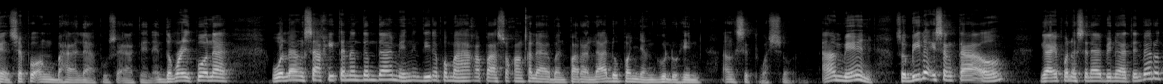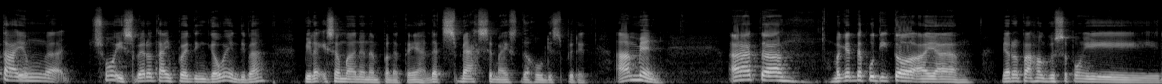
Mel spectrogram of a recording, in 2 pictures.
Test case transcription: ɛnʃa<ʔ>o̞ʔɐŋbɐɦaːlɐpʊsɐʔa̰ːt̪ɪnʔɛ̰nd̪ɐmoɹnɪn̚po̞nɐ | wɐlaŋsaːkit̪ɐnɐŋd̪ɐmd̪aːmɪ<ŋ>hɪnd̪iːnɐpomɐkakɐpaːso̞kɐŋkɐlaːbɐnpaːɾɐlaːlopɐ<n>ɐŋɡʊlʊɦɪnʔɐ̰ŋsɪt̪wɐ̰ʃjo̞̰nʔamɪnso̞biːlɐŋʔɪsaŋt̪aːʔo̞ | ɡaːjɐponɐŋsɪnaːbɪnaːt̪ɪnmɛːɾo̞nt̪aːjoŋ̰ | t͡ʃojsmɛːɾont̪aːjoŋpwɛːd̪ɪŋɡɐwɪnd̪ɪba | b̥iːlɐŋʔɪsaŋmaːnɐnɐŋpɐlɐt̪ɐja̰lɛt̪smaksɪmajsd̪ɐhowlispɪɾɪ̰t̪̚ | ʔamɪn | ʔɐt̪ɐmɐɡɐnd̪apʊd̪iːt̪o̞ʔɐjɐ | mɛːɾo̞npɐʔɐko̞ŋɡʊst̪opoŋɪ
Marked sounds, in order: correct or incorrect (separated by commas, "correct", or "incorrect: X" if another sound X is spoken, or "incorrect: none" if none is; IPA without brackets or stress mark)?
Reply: incorrect: p, incorrect: n, incorrect: ɲ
